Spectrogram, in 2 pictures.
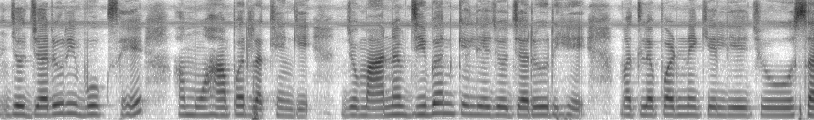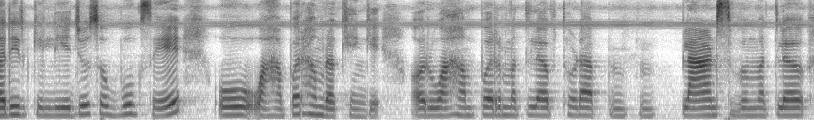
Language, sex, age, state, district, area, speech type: Hindi, female, 30-45, Rajasthan, Jodhpur, rural, spontaneous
